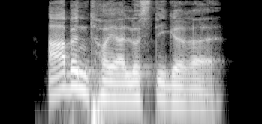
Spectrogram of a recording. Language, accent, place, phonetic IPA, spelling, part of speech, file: German, Germany, Berlin, [ˈaːbn̩tɔɪ̯ɐˌlʊstɪɡəʁə], abenteuerlustigere, adjective, De-abenteuerlustigere.ogg
- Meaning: inflection of abenteuerlustig: 1. strong/mixed nominative/accusative feminine singular comparative degree 2. strong nominative/accusative plural comparative degree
